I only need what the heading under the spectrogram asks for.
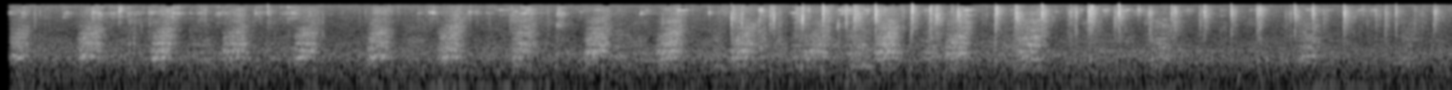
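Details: Dogs following each other by a lake: Chester the St. Bernard with Izzy the German Shepherd, Cody the Golden Retriever and Clifford the Great Dane. Quick, steady breathy panting, roughly three huffs a second, throughout.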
